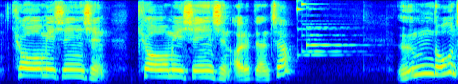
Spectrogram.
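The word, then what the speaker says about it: 興味津々: 발음은 쿄미신신, 쿄미신신.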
